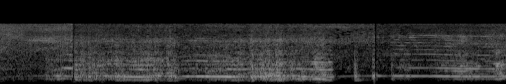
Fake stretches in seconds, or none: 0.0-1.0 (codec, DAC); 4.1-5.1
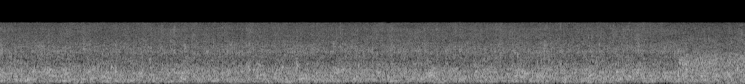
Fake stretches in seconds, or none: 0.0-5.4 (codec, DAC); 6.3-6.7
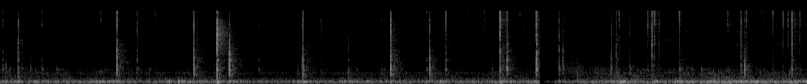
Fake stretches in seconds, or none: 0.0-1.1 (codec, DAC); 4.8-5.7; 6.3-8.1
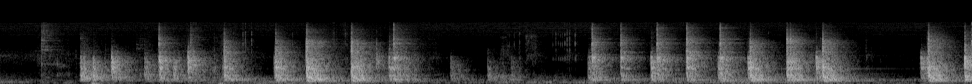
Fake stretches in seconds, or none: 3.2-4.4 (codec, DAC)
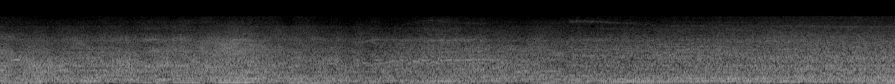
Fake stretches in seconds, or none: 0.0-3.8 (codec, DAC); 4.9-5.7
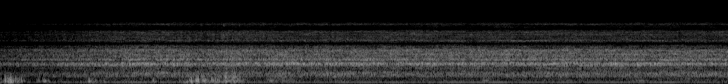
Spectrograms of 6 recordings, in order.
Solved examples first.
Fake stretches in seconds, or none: 1.0-1.7 (codec, DAC); 2.8-7.3

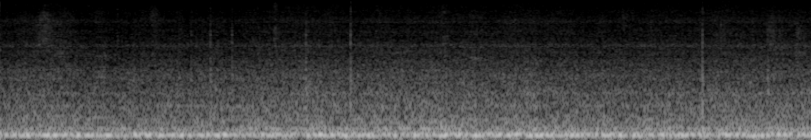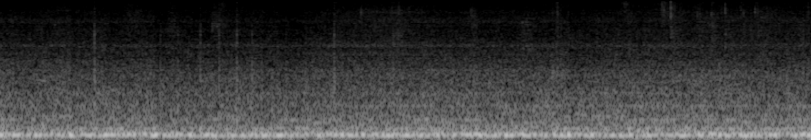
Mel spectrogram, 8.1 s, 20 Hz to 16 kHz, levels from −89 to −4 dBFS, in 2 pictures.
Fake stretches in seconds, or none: none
